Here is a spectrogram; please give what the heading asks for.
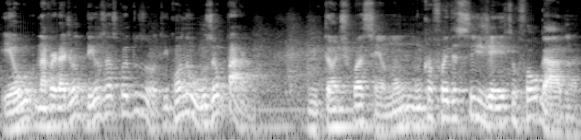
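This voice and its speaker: Young man, blunt slangy storyteller, quick delivery, roomy echo. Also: mid-range voice, big pitch swings, a little mellow, slight background noise. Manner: blunt, slangy, swears a lot. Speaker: vlogger telling a personal story. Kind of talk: casual storytelling to camera.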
